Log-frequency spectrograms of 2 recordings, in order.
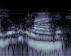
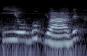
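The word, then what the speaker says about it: Jugoslavija: português, a gente leria Jugoslávia. Porém, ela se escreve com J, mas se fala Iugoslávia, porque o J em sérvio tem som de Iu.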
